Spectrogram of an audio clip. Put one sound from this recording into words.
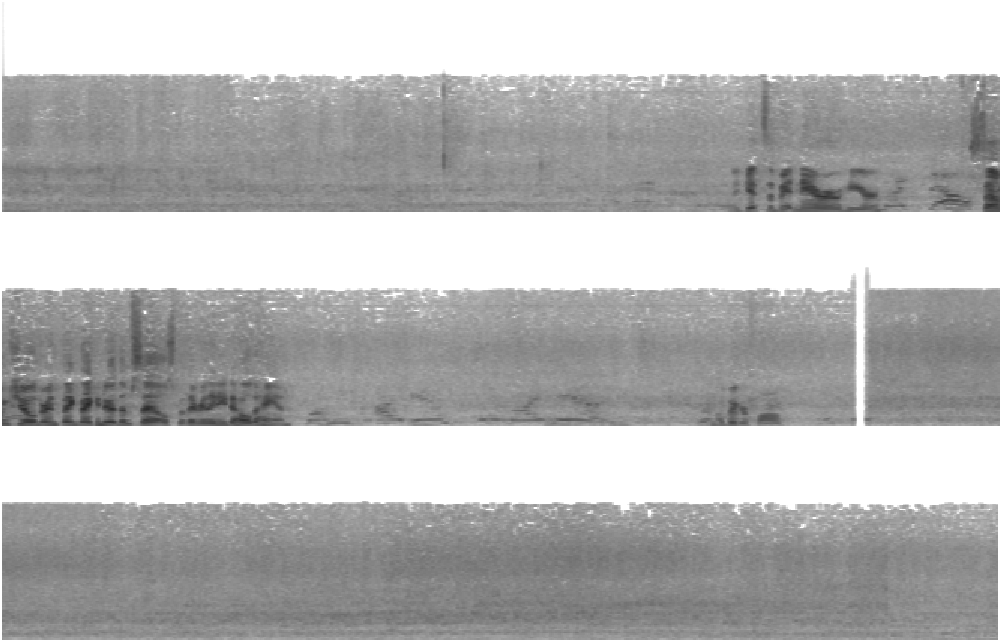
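Water trickles and splashes over rocks nearby.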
